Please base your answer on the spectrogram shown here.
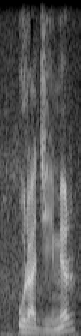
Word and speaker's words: Урадимир: На японском языке имя Владимир звучит как Урадимир.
